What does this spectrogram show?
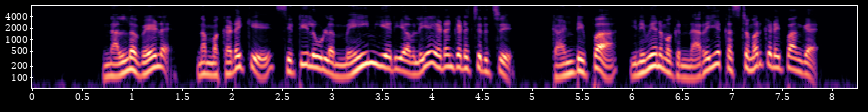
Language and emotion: Tamil, happy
